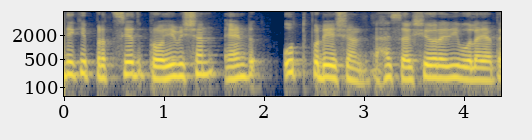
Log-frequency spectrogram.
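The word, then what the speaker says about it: certiorari: देखिए प्रतिषेध, prohibition and उत्प्रेषण, सर्स्योररी बोला जाता है इसको, थोड़ा प्रोनाउंसिएशन थोड़ा इसका टफ है।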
